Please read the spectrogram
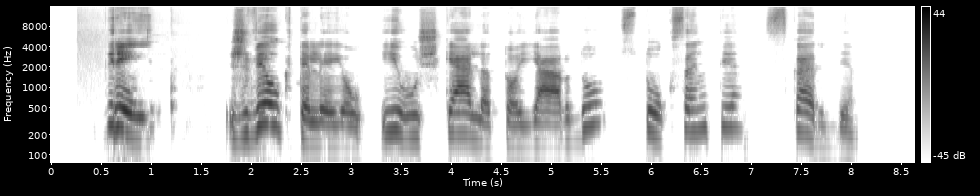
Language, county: Lithuanian, Klaipėda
